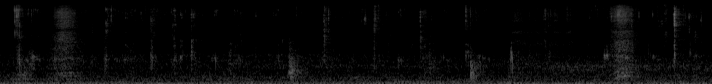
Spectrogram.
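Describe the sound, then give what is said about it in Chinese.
Soft, wet chewing of a big bite of kiwi fruit. Faint squishy bites and mouth sounds repeat irregularly with a few small clicks, and no talking. “你吃个猕猴桃吧。好大一口。”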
